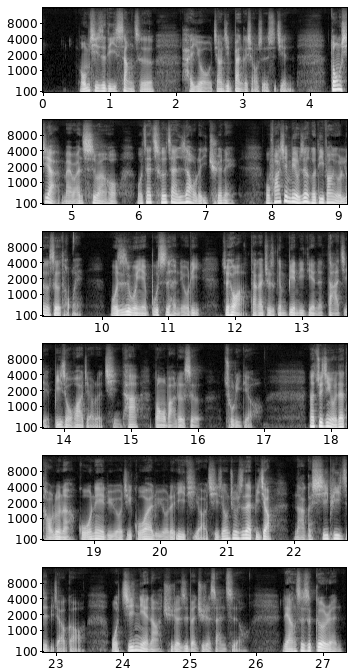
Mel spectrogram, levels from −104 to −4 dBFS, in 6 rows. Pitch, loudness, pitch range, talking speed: 105 Hz, -22 LUFS, 95-125 Hz, 310 characters per minute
